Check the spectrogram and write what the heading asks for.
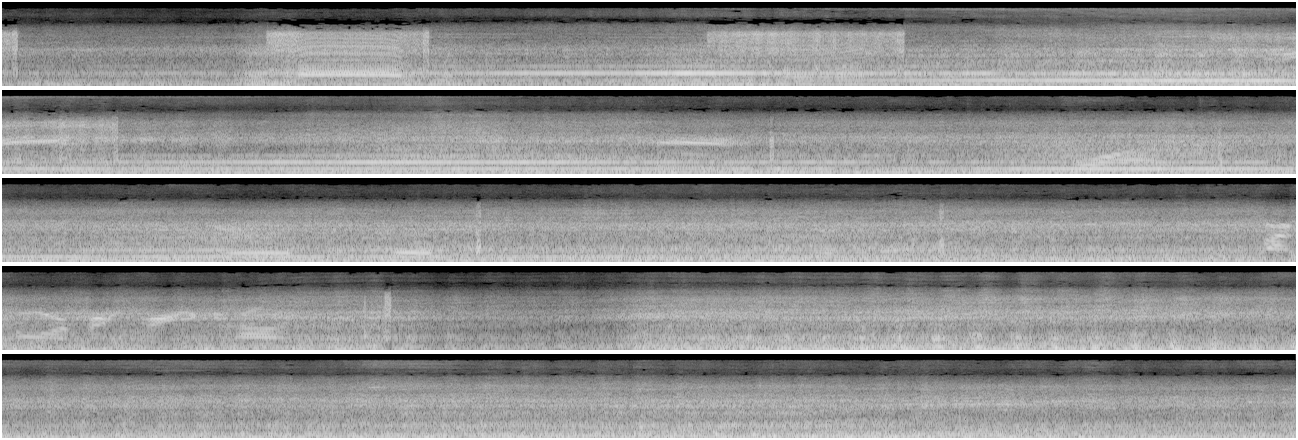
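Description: Freight cars rolling past at speed with a steady rumble. A long steady tone rides over it through the first half and slowly fades. In the second half comes an even clickety-clack of wheels over rail joints.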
